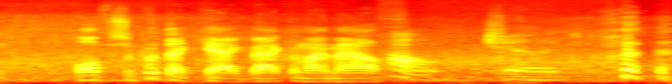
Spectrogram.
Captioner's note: chuckles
